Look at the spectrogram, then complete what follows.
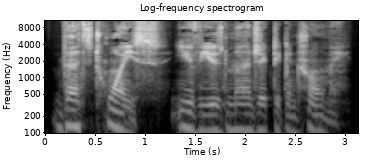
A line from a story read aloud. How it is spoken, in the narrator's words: I said quietly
